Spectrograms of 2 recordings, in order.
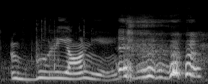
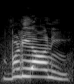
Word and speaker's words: biryani: Biryani. How do you say it? Biryani. Biryani.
